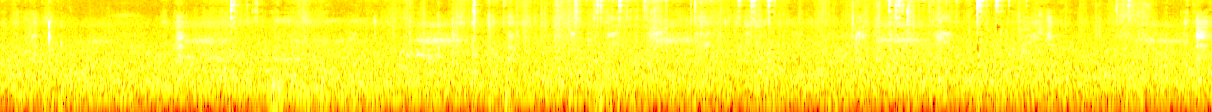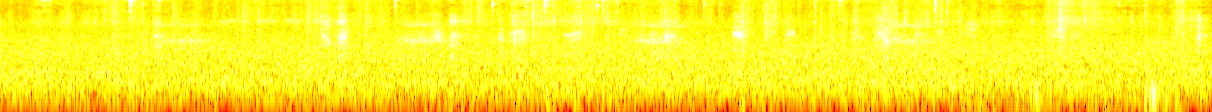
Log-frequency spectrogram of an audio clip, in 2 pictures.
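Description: Two Brussels Griffon dogs play-fighting, with short dog noises and scattered sharp clicks and scuffles of paws on leaf litter throughout.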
